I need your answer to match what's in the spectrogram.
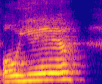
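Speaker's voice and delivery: put-on Philly accent pitched very high. Retelling an old story, voicing a character's reply in a philly accent. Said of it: "or Philly accent".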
